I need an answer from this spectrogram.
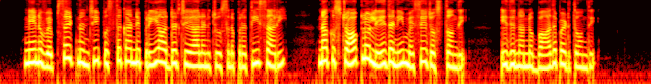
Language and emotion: Telugu, sad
